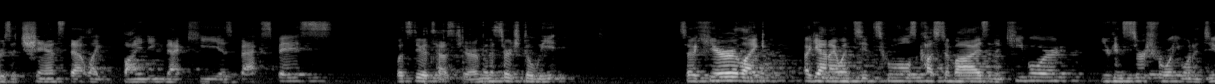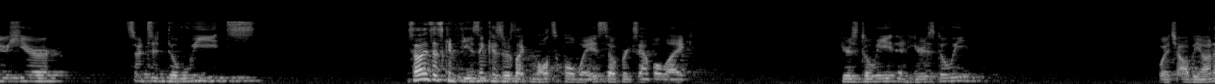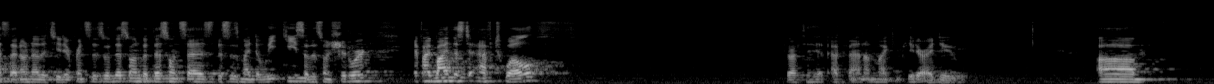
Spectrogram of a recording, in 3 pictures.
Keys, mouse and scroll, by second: 3.0 click, 3.6-4.9 typing, 6.3 click, 30.0 click, 32.9 F12.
